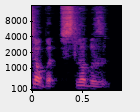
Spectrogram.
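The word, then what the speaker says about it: Szoboszlai: It's Slobozai.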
